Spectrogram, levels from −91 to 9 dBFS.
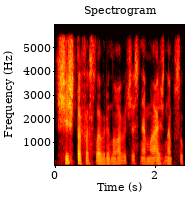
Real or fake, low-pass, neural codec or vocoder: fake; 5.4 kHz; vocoder, 22.05 kHz, 80 mel bands, WaveNeXt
